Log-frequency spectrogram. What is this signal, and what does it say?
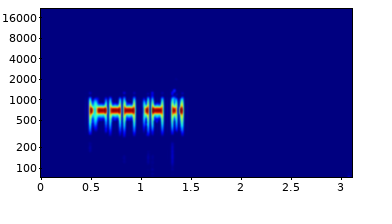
Morse code, heard as a keyed tone, about 34 wpm, 700 Hz. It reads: JAI
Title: USA Call Sign Postfixes - 3 Letters 35wpm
